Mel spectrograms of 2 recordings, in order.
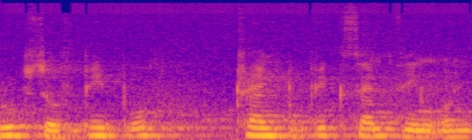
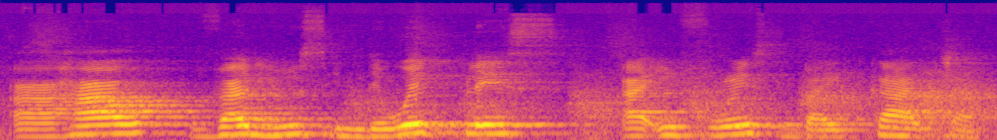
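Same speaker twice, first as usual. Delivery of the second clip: slow, loud, word by word; slow dictation; 4 dB louder, slower than usual. Shown as a demonstration. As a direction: dictate so students can write. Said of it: "teacher dictating notes slowly".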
